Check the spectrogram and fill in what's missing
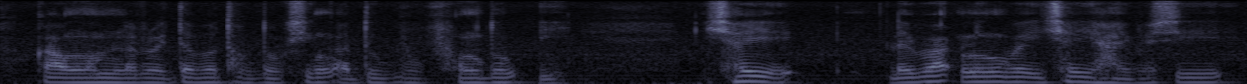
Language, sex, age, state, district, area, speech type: Manipuri, male, 30-45, Manipur, Tengnoupal, rural, spontaneous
